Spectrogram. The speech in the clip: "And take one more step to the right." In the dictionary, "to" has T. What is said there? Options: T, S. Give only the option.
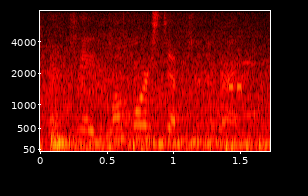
S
